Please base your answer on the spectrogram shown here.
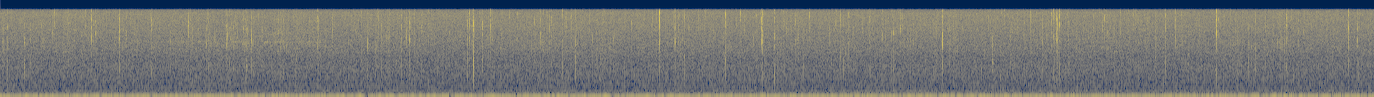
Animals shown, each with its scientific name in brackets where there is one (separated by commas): Ovenbird (Seiurus aurocapilla)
